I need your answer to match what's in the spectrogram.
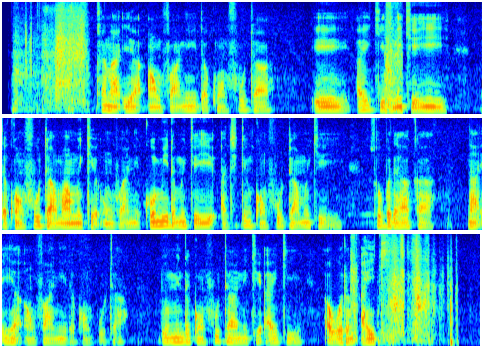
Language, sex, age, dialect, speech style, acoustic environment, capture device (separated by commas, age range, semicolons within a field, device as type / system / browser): Hausa, male, 25-34, Nigeria - Katsina, excited; nervous, nature; silence, mobile / Linux / Chrome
